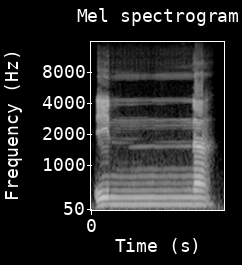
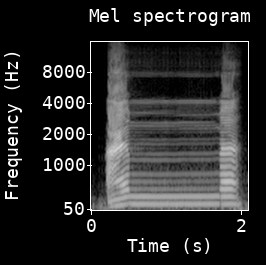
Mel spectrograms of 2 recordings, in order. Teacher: gunnah yaitu huruf nun dan mim ketika bertasydid jelas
